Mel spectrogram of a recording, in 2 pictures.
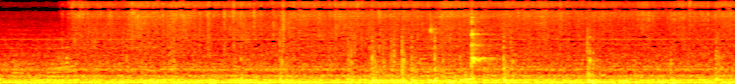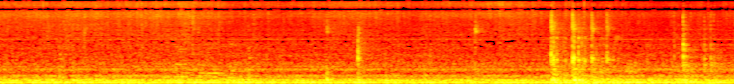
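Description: Food sizzling in hot oil in a wok, the hiss starting about a second in as the pieces go into the pan, while a metal spatula scrapes and clicks against the wok in stir-frying, with a cluster of clatters near the end. A steady low hum runs underneath.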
